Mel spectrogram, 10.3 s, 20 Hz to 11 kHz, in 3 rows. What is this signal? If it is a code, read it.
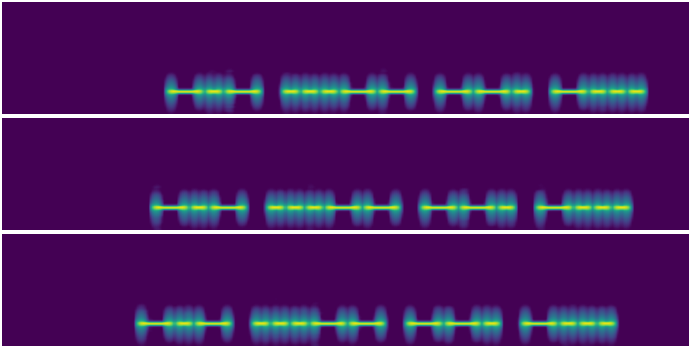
Morse code, heard as a keyed tone, about 25 wpm, 700 Hz. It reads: K3GB K3GB K3GB
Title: USA Call Signs - 4 Characters - Repeated 3x - 25wpm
